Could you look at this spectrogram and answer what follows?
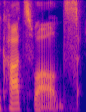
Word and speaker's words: Cotswolds: your life as an artisan thatcher in the Cotswolds. Did I pronounce that correctly?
